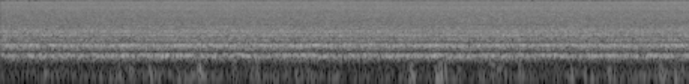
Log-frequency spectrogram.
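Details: Honey bees swarming in to a stack of nukes on a hot, humid day with chestnut flowering; unbroken loud buzzing of many bees, a low steady hum layered with higher whirring tones.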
